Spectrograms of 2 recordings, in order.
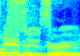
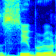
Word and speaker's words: Subaru: It's called a Subaru, and I wouldn't mispronounce things around my friend.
